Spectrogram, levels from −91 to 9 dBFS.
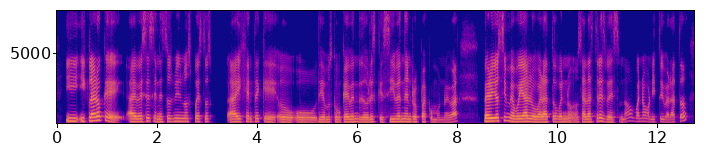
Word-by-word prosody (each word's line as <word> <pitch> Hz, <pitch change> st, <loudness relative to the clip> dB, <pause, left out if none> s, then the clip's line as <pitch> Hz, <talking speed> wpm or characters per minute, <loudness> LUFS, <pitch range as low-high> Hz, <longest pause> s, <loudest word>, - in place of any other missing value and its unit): Y 225 Hz, -2 st, 0 dB
y 230 Hz, -, -1 dB
claro 260 Hz, +4 st, +7 dB
que -, -, 0 dB
hay 195 Hz, -, +4 dB
veces 205 Hz, +3 st, -2 dB
en 195 Hz, -3 st, -3 dB
estos 200 Hz, +2 st, -5 dB
mismos 210 Hz, -1 st, -3 dB
puestos 200 Hz, -1 st, -5 dB, 0.3 s
hay 190 Hz, +1 st, +1 dB
gente 200 Hz, +1 st, -5 dB
que -, -, -4 dB
o 160 Hz, -1 st, -2 dB
o, -, -, -9 dB
digamos, 170 Hz, 0 st, -3 dB
como 170 Hz, -2 st, -5 dB
que 175 Hz, -, 0 dB
hay 180 Hz, -, +5 dB
vendedores 180 Hz, -1 st, -2 dB
que 170 Hz, -2 st, -8 dB
sí 190 Hz, +3 st, -2 dB
venden 190 Hz, 0 st, -1 dB
ropa 185 Hz, +1 st, -3 dB
como 165 Hz, -4 st, -11 dB
nueva, 160 Hz, +1 st, -4 dB, 0.5 s
pero 220 Hz, 0 st, +9 dB
yo 230 Hz, +1 st, +8 dB
sí 265 Hz, +3 st, -4 dB
me 225 Hz, -5 st, 0 dB
voy 195 Hz, +1 st, +3 dB
a 205 Hz, 0 st, +7 dB
lo 195 Hz, -2 st, +4 dB
barato, 180 Hz, +2 st, +2 dB
bueno, 190 Hz, 0 st, -2 dB
o -, -, -8 dB
sea, 180 Hz, +1 st, -2 dB
las 185 Hz, +1 st, 0 dB
3 220 Hz, -1 st, -2 dB
bes, 170 Hz, -1 st, -3 dB
¿no? 215 Hz, +8 st, -11 dB
Bueno, 215 Hz, 0 st, -10 dB
bonito 180 Hz, -2 st, -12 dB
y -, -, -7 dB
barato. 175 Hz, -, -6 dB
190 Hz, 210 wpm, -22 LUFS, 175-210 Hz, 0.5 s, pero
